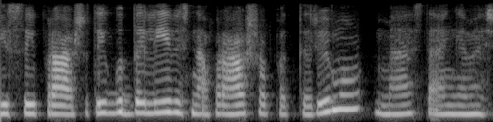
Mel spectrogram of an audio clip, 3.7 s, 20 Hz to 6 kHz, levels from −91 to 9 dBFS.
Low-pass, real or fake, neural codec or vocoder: 5.4 kHz; real; none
